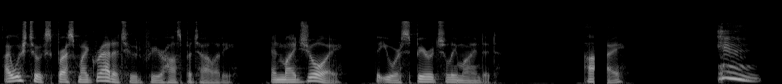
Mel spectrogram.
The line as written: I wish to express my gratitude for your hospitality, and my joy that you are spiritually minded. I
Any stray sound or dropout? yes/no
yes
